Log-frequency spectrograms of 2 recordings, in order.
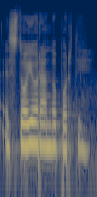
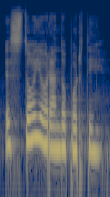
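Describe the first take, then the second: The two takes are said the same way.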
